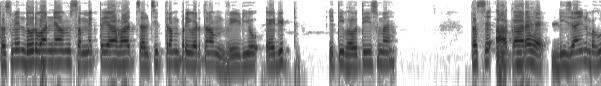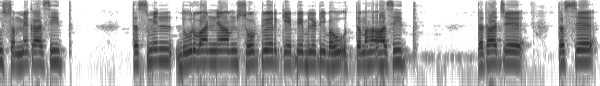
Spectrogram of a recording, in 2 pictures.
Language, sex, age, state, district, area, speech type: Sanskrit, male, 18-30, Rajasthan, Jaipur, rural, spontaneous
